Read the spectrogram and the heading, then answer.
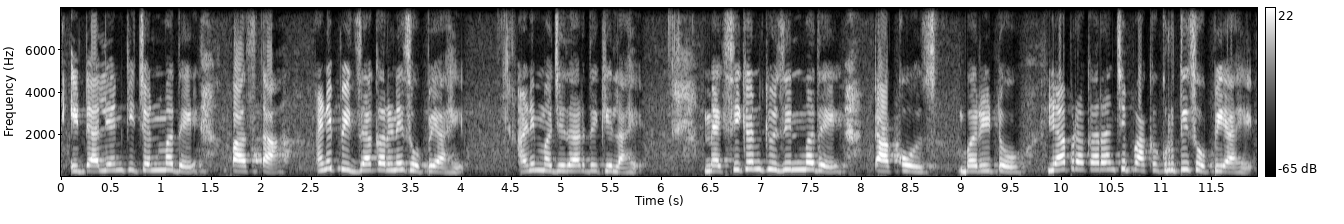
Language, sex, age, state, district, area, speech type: Marathi, female, 18-30, Maharashtra, Mumbai City, urban, spontaneous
